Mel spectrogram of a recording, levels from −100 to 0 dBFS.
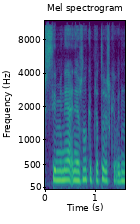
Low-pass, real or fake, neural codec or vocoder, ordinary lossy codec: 10.8 kHz; fake; autoencoder, 48 kHz, 128 numbers a frame, DAC-VAE, trained on Japanese speech; Opus, 24 kbps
